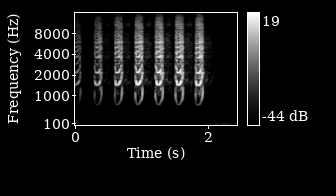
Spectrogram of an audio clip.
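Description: A wild turkey gobbles seven times, loud and rapid, evenly spaced, ringing out clearly, followed by a faint low rumble at the end.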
